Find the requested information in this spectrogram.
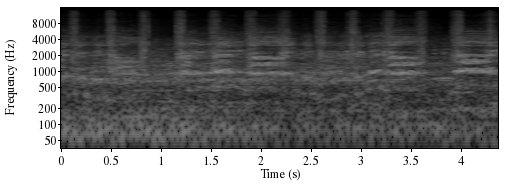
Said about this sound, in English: So no matter what music is going on and what else is going on in the stadium, this is what's going on with the cheer squad. And this is, they're screaming this. There's 300 of them.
